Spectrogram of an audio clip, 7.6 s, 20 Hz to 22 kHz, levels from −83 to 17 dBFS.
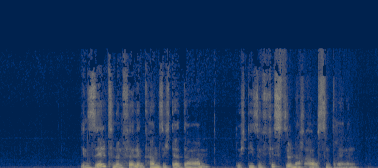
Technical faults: call bitrate drop

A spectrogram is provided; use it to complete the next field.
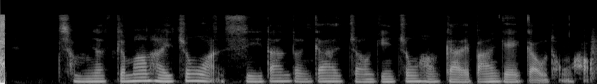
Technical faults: file tags played as audio

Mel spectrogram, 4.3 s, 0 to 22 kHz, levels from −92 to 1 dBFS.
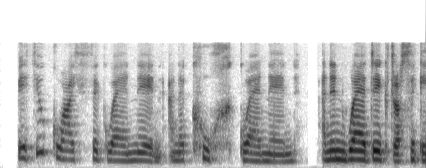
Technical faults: comfort noise in place of the background; automatic gain rising

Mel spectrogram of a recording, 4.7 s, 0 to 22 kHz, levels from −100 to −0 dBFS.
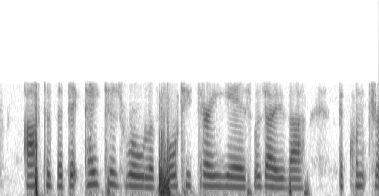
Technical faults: GSM full-rate codec

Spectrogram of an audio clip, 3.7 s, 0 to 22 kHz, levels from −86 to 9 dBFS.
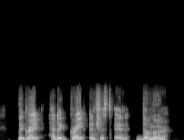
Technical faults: none

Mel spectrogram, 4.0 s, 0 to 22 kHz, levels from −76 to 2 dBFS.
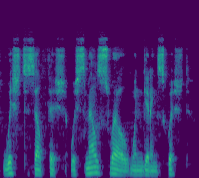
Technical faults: none

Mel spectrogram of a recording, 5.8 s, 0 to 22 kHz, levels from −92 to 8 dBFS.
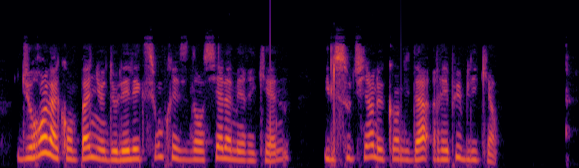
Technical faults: clock drift buffer slips

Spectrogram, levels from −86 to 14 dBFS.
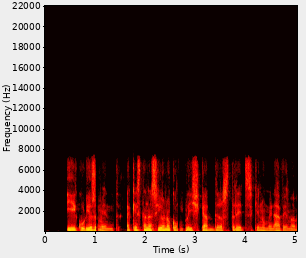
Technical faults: lost AMR speech frames

